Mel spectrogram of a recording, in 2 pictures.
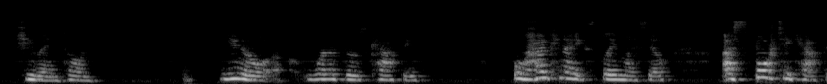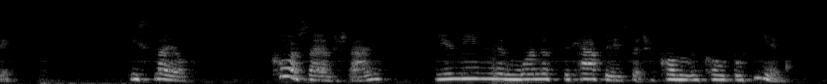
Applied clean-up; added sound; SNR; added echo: neural separator model SepFormer DNS4.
